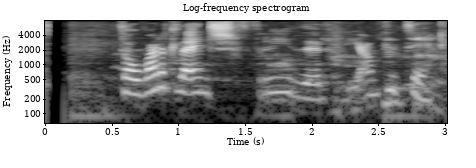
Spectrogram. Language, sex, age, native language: Icelandic, female, 14, Icelandic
